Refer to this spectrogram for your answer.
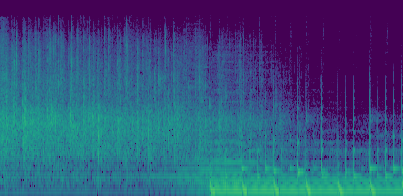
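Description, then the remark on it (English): A large crowd claps enthusiastically to applaud the Lord at the close of a sermon, a dense, steady wash of applause that fades after a few seconds as rhythmic music with a pulsing bass beat comes in. “Come on, if we're going to applaud the Lord, let's really applaud the Lord.”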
